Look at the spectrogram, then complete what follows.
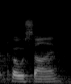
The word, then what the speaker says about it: cos: Cos is pronounced and stands for cosine.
